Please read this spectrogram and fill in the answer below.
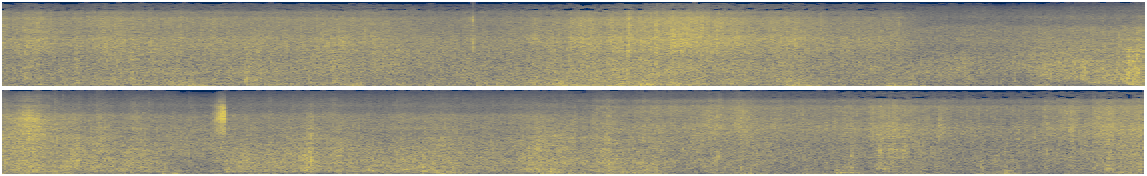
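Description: Sea waves surging and splashing among concrete tetrapod breakwater blocks, a continuous noisy wash that swells and ebbs, with gusty wind buffeting the microphone.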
